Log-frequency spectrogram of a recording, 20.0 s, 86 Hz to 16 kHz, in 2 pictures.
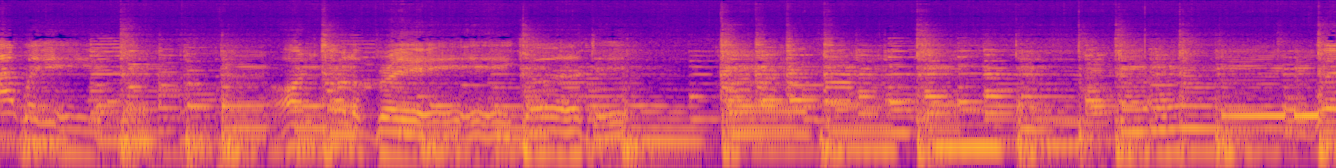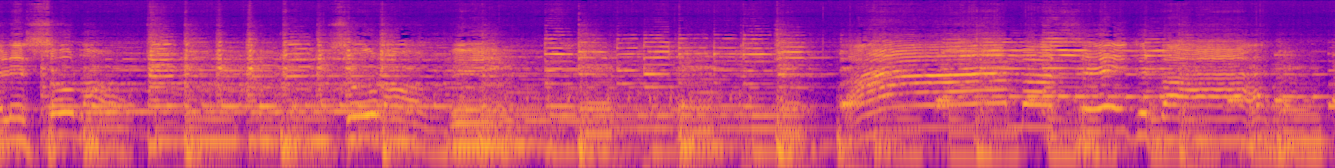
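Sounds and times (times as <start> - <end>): blues band playing: 0.0 - 20.0
drums: 0.0 - 20.0
piano: 0.0 - 20.0
slide guitar: 0.0 - 20.0
harmonica: 2.4 - 20.0.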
